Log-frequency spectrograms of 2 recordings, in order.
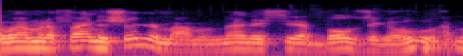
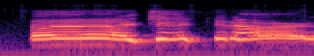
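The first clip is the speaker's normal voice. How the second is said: weepy, very high, very slow, drawn-out sobbing; 4 dB louder than usual. Retelling a phone call from someone who called him up: imitating someone crying. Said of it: "he's crying on the phone".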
